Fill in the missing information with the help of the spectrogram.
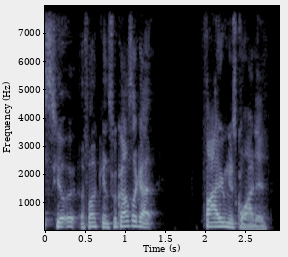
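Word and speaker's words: Tsukasa: Like this man died like Okay, that being that being said though, the way um uh Sukasa Sukasa, thank you. I was getting the pronunciation wrong in my head where he says like there's no way he and Kohaku did not die, bro.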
